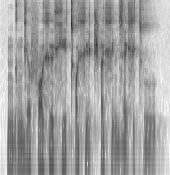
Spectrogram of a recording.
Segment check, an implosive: absent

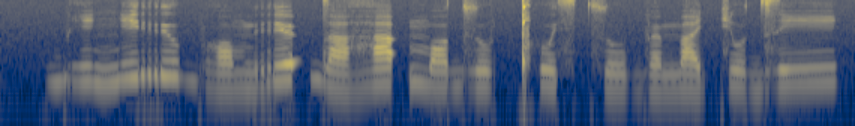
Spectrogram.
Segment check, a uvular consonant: absent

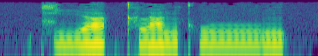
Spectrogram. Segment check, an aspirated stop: present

